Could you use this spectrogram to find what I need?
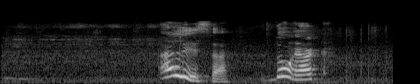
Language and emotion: Russian, positive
